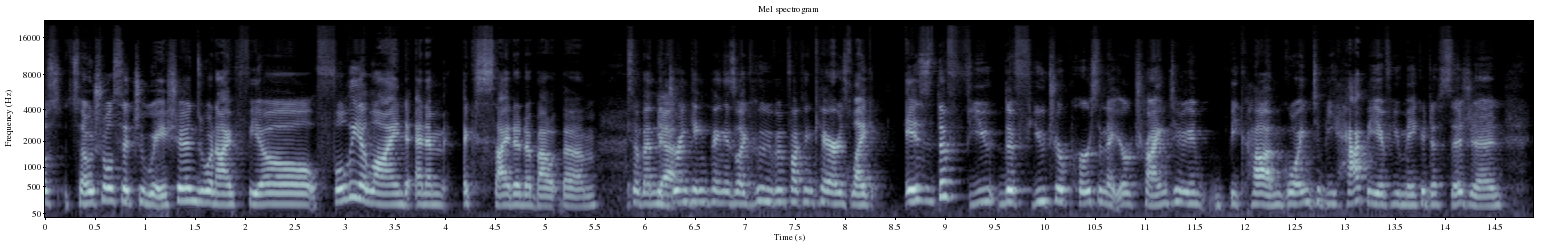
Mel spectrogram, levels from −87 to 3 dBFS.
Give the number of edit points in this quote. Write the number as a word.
two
